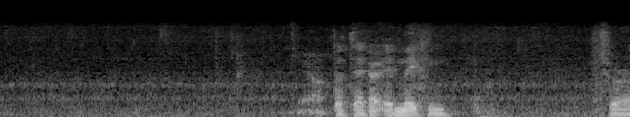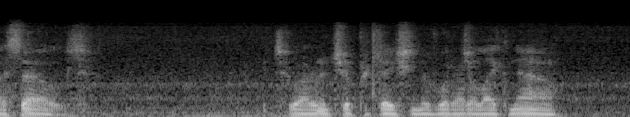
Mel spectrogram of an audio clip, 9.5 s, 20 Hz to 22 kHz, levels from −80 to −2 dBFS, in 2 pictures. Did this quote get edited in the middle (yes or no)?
yes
